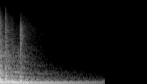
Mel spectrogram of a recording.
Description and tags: tom roll 2
From the drumkit used on the Black Bottle Riot album "Soul In Exile".
Played by Pieter Hendriks, Recorded by Sven Lens.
